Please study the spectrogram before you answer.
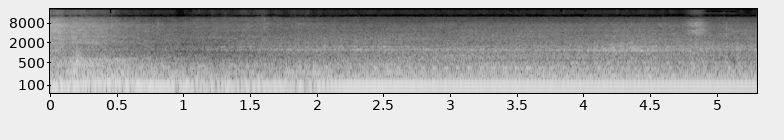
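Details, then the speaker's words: Chevy with an LS swap, first start on a new harness during 4L60E prep after replacing a missing 15 A fuel pump fuse: steady deep drone settling after a brief stumble into a raised, even idle; owner expected high idle from missing parts. "I hear it's idling kind of high."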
